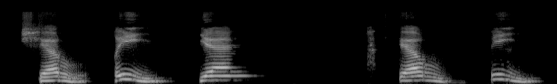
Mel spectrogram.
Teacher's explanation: جب قاف کو یا کے ساتھ ملایا جا رہا ہے یہاں نبر پلیس کیا جا رہا ہے تاکہ اس امکان کو ختم کر دیا جائے کہ سننے والا یہ سمجھے کہ مد ہے یا یہ لین نہیں، اس میں سے نہ کوئی مد ہے اور نہ لین بلکہ یہ تشدید والا لیٹر ہے یا تشدید ہے یا مشدد۔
